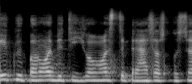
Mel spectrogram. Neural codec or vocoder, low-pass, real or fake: autoencoder, 48 kHz, 32 numbers a frame, DAC-VAE, trained on Japanese speech; 14.4 kHz; fake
